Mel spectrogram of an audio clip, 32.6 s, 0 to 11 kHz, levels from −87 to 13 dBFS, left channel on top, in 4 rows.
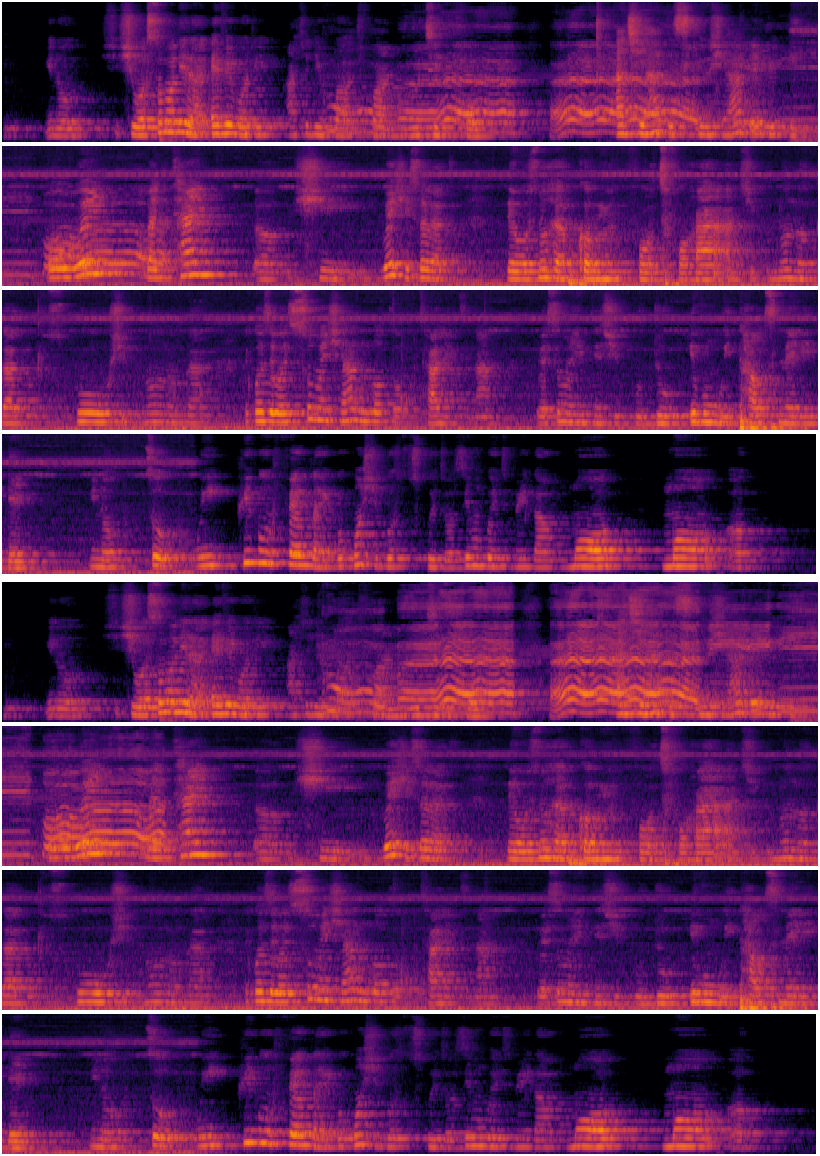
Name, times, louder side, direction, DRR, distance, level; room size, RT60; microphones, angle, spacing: voice 1, 0.4-0.8 1.0-4.8 6.1-8.0 8.6-10.3 10.7-12.6 12.8-12.9 13.2-18.3 18.8-21.2 21.7-24.7 25.3-25.6 25.9-30.6 31.1-31.9, left 2 dB, 90° left, 2 dB, 0.9 m, -25 dB
sound 1, 3.2-5.1 5.5-9.8, right 5 dB, 45° right, 0.4 m, -27 dB
sound 2, 7.9-26.4, equal, 40° left, 1.3 m, -38 dB
8.9 x 4.2 x 5.7 m, 1.2 s
head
